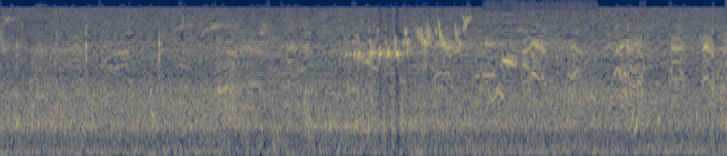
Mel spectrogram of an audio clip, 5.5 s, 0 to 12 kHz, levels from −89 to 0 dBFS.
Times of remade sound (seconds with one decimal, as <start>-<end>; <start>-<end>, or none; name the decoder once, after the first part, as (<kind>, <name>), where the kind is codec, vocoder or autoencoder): 1.7-2.5 (codec, HILCodec)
